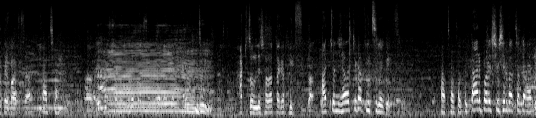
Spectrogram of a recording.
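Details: Bull calves at the Oronkola livestock market after Eid: a long, drawn-out moo rich in harmonics swells for about two seconds, followed by busy market chatter and shouting voices.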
